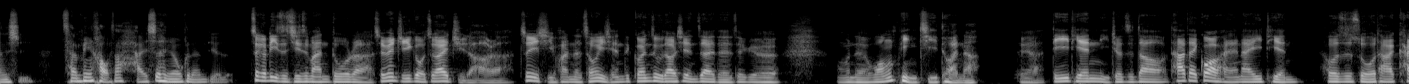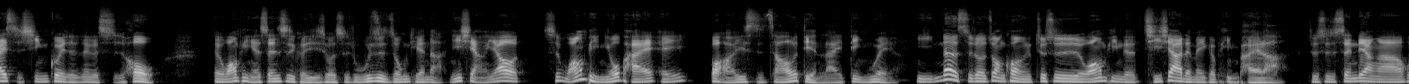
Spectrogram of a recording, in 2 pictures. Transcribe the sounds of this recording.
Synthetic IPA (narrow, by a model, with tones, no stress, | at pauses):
nɕḭ˥ | t͡sʰa˧˥npi˧˥ŋxɑ˨˩ʊt̪ʰa˥xa˧˥ɪʂɻ̩˥˩hə˨˦njo˧˥ʊkʰɤ˨˩nə˧˦ŋt̪jɛ̰˧˥d̪ə˧ʈ͡ʂɤ˥˩ɡə˧li˥˩d͡z̩˨˩t͡ɕʰi˧˥ʂ̬ɻ̩˧ma˧˦nt̪wɔ˥d̪ə˨a˩swpjɛ˥nt͡ɕy˧˥kə˧wɔ˨˩t͡swe˥˧ɪa˥˩t͡ɕy˨t̪ɑ̰˨˥˩ʊlə˨˩t͡swe˥˩ɪɕi˨˩xwa˦nd̪ə˨t͡sʰo˧˥ŋi˨˩t͡ɕʰjɛ˧˦nkwa˦nʈ͡ʂu˥˧t̪ɑ˥˧ʊɕjɛ˥˧nt͡sa˥˩ɪd̪ə˩ʈ͡ʂɤ˥˩ɡə˩wɔ˨˩mə˨˦nd̪ə˧wɑ˧˦˥ŋpʰi˨˩ŋt͡ɕi˧˥t̪ʰwa˧˦nɐ˨ | t̪we˥˩ɪɐ˩t̪i˥˧i˥t̪ʰjɛ˥nni˨˩t͡ɕjo˥˩ʊʈ͡ʂ̬ɻ̩˥t̪ɑ˥˩ʊt̪ʰa˥˦t͡sa˥˧ɪkwa˥˩pʰa˧˥ɪd̪ə˧na˥˧i˥˩t̪ʰjɛ˥n | xwɔ˥˩˨ʂɻ̩˥˩ʂwɔ˥t̪ʰa˥kʰa˥ɪʂɻ̩˨˩ɕi˥nkwe˥˩ɪd̪ə˩na˥˩ɡə˩ʂɻ̩˧˥xo˥˨˩ʊ | na˥˩ɡə˩wɑ˧˥ŋpʰi˨˩ŋd̪ə˩ʂə˦˥nʂ̬ɻ̩˥˩kʰɤ˧˥i˨˩ʂwɔ˥ʂɻ̩˥˩ɻu˧˥ɻ̩˥˩ʈ͡ʂʊ˥ŋt̪ʰjɛ˥na˨ni˨˥˦ɕjɑ˨˩ŋjɑ˥˨ʊ | ʂɻ̩˥˩wɑ˧˥ŋpʰi˨˩ŋnjo˧˥ʊpʰa˧˦ɪe˧˥ɪ | pu˥˩xɑ˨˩ʊi˥˩sɹ̩˧˦t͡sɑ˨˧˦ʊt̪jɛ˨˩nla˧˦ɪt̪i˥˧ŋwe˥˩ɪa˩ni˨˩na˥˩ɡə˩ʂɻ̩˧˥xo˥˧ʊə˧ʈ͡ʂwɑ˥˧ŋkʰwɑ˥˧ŋt͡ɕjo˥˧ʊʂɻ̩˥˩wɑ˧˥ŋpʰi˨˩ŋd̪ə˦˩t͡ɕʰi˧˥ɕja˥˩d̪ə˩me˨˩ɪɡə˦pʰi˨˩npʰa˧˥ɪlɐ˨ | t͡ɕjo˥˧ʊʂɻ̩˥˩ʂə˦nljɑ˥˨ŋa˨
